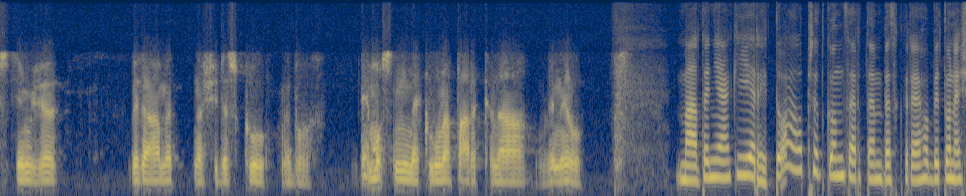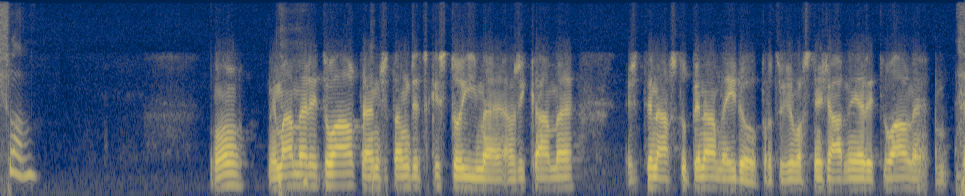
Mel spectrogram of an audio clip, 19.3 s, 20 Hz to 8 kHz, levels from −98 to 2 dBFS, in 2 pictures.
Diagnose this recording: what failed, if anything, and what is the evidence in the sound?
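Nothing failed in this recording.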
